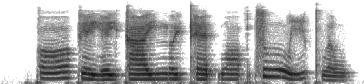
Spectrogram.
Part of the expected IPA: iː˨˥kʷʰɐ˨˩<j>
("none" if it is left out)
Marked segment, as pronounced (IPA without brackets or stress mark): w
